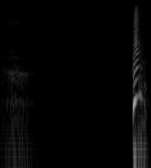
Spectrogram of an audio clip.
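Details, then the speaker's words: A soft breathy intake, a pause, then one abrupt loud voiced burst with rising pitch. The person announced "I'm going to sneeze" beforehand: a single sneeze. "uh okay never mind and keep walking because we have to go to the color campaign i'm going to sneeze"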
